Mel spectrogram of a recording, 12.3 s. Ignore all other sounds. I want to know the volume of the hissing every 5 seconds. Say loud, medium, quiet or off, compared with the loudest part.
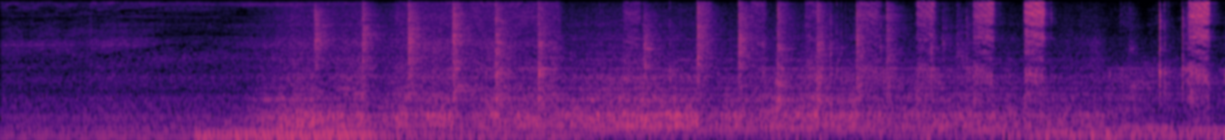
medium, medium, loud.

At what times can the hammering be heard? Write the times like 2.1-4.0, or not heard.
2.4-11.4.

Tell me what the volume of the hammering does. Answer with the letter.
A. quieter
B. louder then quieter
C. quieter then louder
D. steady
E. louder
A.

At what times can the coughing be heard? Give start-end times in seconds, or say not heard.
not heard.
